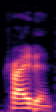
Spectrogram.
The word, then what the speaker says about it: Trident: is it called Trident and it's two syllables Trident shows its latin roots the first syllable try three as in three enzymes combines with dent teeth to give us Trident Trident had developed three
